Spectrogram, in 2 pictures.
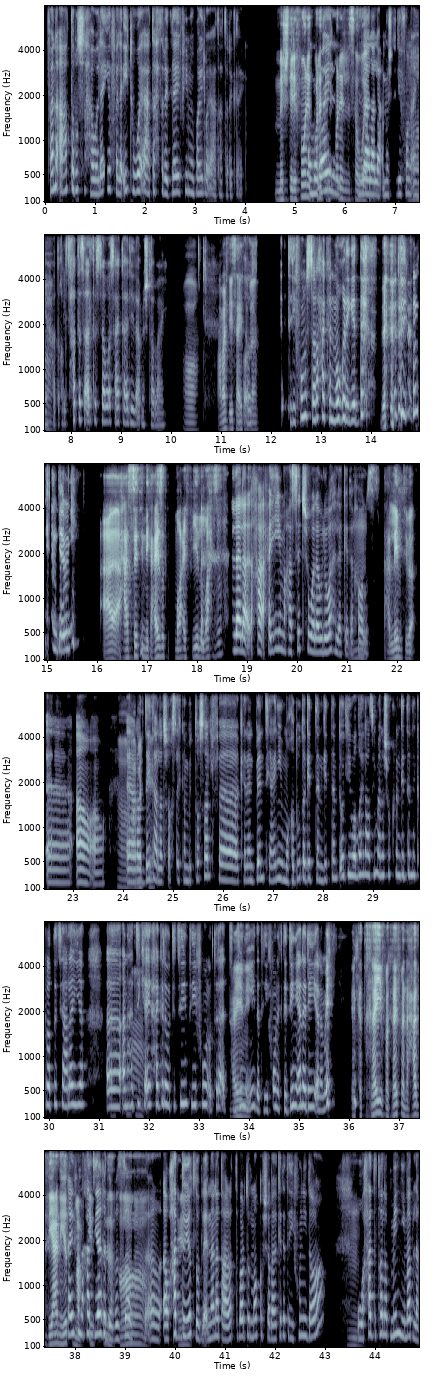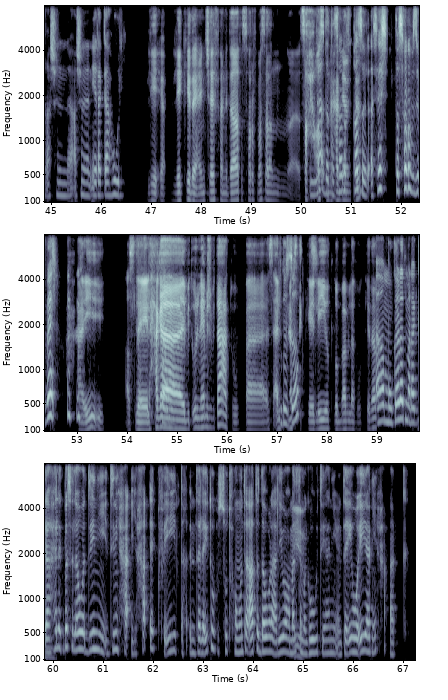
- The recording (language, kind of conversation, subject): Arabic, podcast, إيه أول درس اتعلمته في بيت أهلك؟
- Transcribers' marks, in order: tapping; laughing while speaking: "مغري جدًا، التليفون كان جميل"; laugh; laughing while speaking: "أنا مالي"; laughing while speaking: "قذر أساسًا تصرف زبالة"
